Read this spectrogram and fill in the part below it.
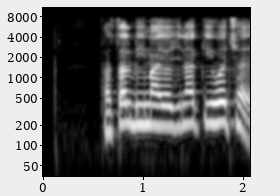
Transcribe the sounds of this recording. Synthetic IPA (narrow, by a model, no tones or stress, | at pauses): pʰəsəlbiːmaːjoːd͡ʒnaːkiːɦoːet͡ʃʰeː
